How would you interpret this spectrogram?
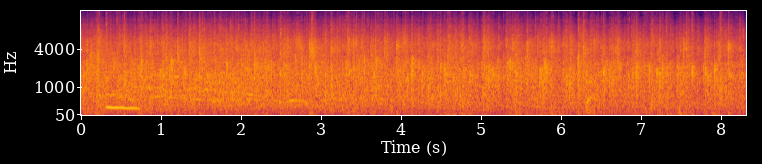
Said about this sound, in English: I think we have to give him a big applause to be the chairman of the next one.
